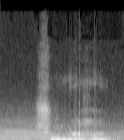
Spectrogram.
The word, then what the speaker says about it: Schumacher: Mostly developed in collaboration with Michael Schumacher, or in German Michael Schumacher, if you would say it correctly.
